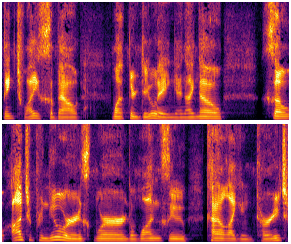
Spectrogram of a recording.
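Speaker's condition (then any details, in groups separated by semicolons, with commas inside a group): Cleft lip and palate, Opitz G/BBB syndrome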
